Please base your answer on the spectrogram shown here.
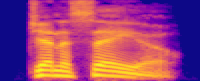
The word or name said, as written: Geneseo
